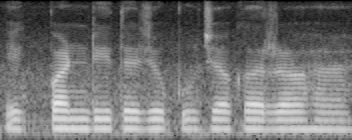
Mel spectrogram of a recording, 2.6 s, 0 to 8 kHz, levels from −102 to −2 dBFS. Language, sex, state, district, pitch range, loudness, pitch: Hindi, female, Chhattisgarh, Raipur, 155-160 Hz, -19 LUFS, 160 Hz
